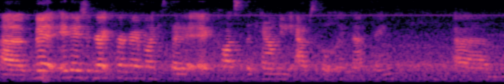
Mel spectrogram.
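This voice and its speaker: Over noticeable background noise and audible room echo, a woman with a fairly high voice talks at a fairly quick pace with lively intonation. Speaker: insurance benefits representative. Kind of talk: public meeting presentation. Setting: county commission meeting. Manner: fast; many fillers (um, uh).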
